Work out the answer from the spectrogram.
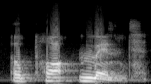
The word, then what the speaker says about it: apartment: Try another one with me. Apartment. Apartment. Instead of apartment, apartment. Apartment. I love my new apartment.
